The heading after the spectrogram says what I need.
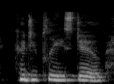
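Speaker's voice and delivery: ordinary talk, nothing marked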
